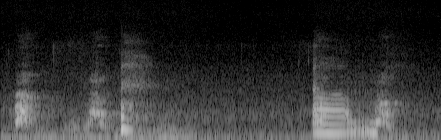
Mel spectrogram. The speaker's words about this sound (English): But, yeah, I'm outside my backyard, so you're gonna be hearing things, mostly my dogs, maybe the road.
